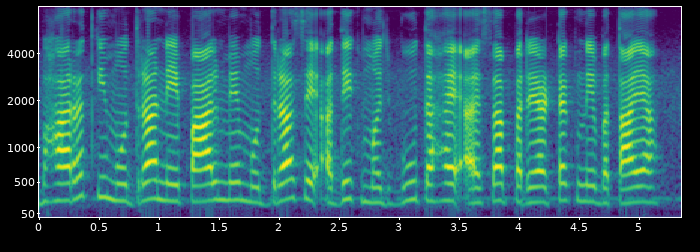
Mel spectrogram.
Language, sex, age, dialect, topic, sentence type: Hindi, female, 18-24, Marwari Dhudhari, banking, statement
